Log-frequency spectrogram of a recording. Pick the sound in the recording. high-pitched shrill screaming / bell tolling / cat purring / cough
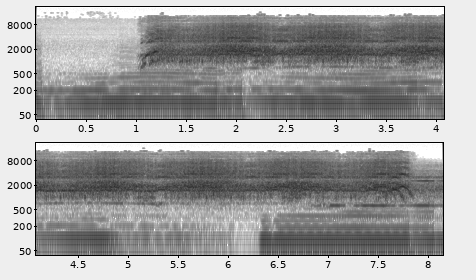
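high-pitched shrill screaming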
